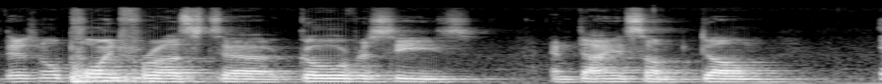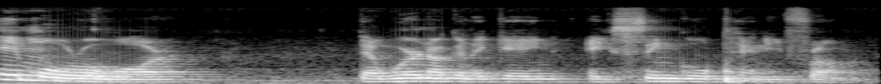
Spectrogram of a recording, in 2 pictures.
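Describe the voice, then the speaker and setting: A man's voice: medium pitch, steady tone, measured pace, dark tone, roomy sound. A man in his twenties from the Netherlands making an earnest point in a debate, apologising for his language. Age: 20s. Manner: earnest, apologetic about swearing. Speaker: audience speaker at a debate. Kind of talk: public debate speech.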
